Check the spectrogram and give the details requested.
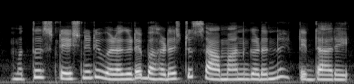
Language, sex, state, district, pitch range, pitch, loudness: Kannada, female, Karnataka, Bidar, 235-300 Hz, 255 Hz, -14 LUFS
